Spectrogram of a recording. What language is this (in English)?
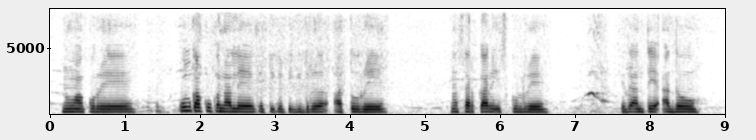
Santali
